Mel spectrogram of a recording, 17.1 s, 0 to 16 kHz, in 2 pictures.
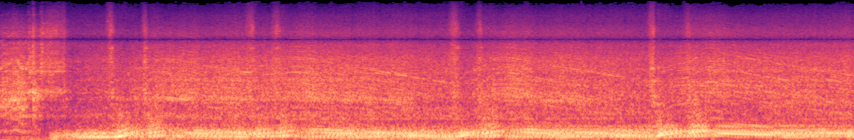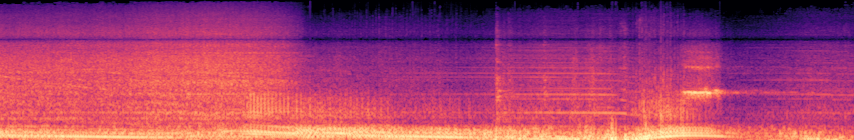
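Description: Fuel-injected 5.3-litre V8 from a 2001 Tahoe, swapped into a 1970 Chevrolet C10 pickup, running and being revved again and again. The pitch rises and falls with each blip of the throttle.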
